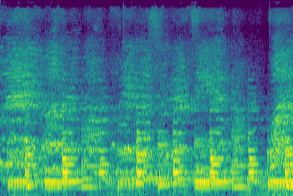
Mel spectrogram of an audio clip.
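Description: Children's choir singing a song together over instrumental accompaniment, with held notes and a steady beat of accompanying chords.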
